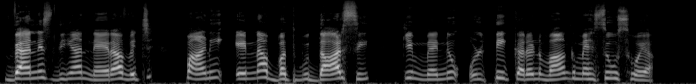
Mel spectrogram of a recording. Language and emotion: Punjabi, disgusted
